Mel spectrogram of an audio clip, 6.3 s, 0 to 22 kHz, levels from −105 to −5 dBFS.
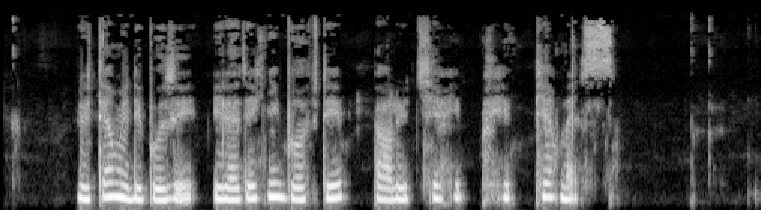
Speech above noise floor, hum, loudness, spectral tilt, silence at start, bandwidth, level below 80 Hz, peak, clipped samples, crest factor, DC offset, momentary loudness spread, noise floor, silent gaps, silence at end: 65 dB; none; -14 LUFS; -5.5 dB/octave; 0.65 s; 15.5 kHz; -58 dBFS; -2 dBFS; under 0.1%; 14 dB; under 0.1%; 10 LU; -78 dBFS; none; 1.25 s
